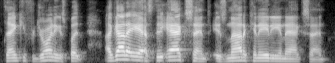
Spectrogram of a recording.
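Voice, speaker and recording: A man's voice: mid-range voice, fairly quick, pushed and bright, smooth. A man co-hosting a show, upbeat and filler-heavy as he introduces the guest. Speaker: co-host.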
